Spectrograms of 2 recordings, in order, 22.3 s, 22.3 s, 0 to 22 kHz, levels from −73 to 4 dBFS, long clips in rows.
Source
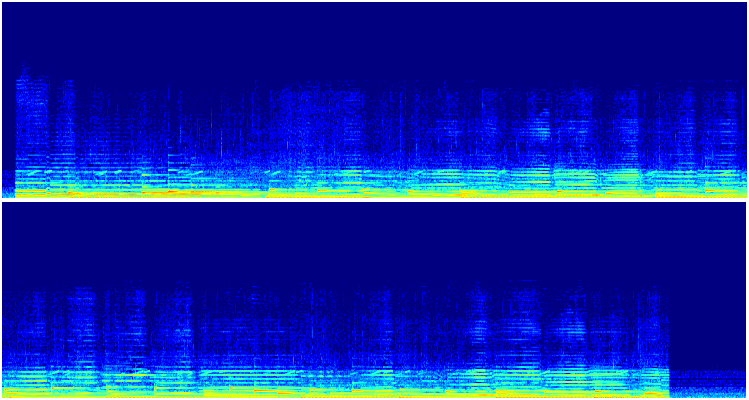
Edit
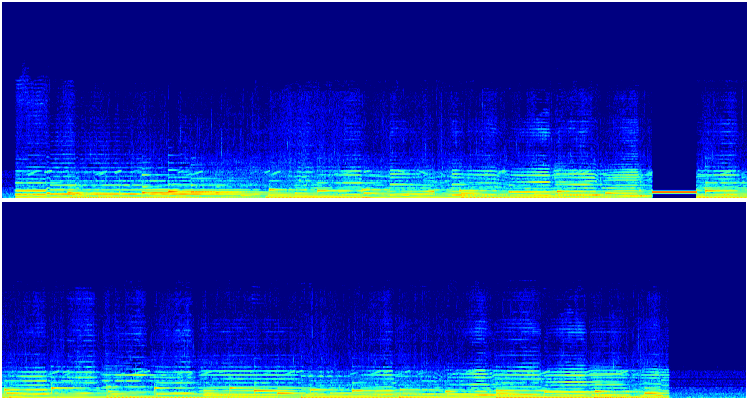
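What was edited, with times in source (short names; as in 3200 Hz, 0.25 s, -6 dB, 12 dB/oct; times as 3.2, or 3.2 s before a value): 5.82–6.75 reverse
9.75–10.42 bleep 715 Hz -11 dBFS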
